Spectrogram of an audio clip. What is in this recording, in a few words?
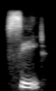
"seed", Indian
